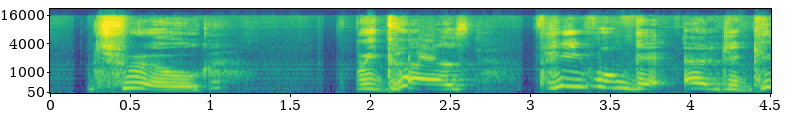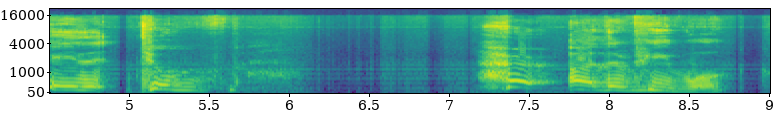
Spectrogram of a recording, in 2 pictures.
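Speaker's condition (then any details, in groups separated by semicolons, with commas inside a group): Cerebral palsy; several unnoticed strokes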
